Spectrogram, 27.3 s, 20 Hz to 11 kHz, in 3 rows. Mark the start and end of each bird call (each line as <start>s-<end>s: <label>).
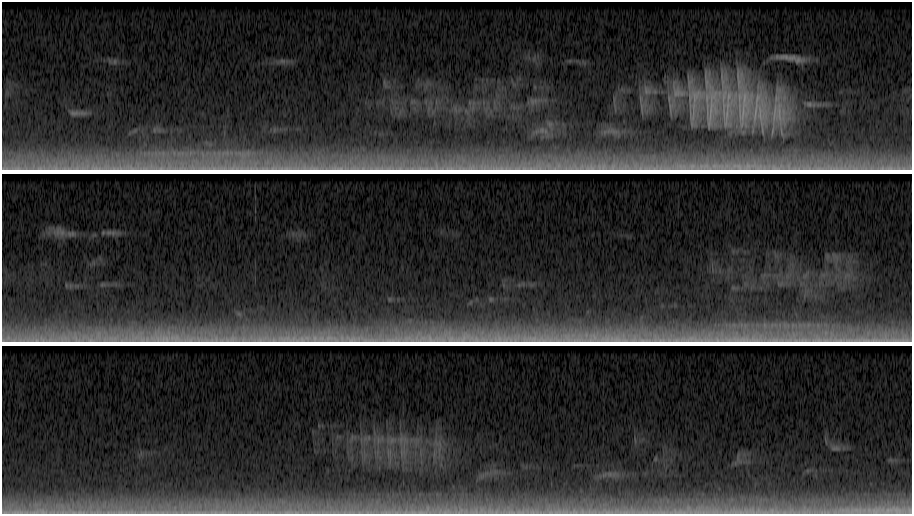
0.0s-4.0s: Gray Catbird (Dumetella carolinensis)
1.1s-2.6s: unidentified bird
3.4s-5.1s: Common Yellowthroat (Geothlypis trichas)
6.1s-8.1s: Northern Waterthrush (Parkesia noveboracensis)
7.1s-10.5s: Cedar Waxwing (Bombycilla cedrorum)
15.8s-18.0s: Common Yellowthroat (Geothlypis trichas)
16.0s-17.8s: unidentified bird
21.1s-22.8s: Northern Waterthrush (Parkesia noveboracensis)
22.8s-24.5s: Great Crested Flycatcher (Myiarchus crinitus)
23.9s-27.3s: Gray Catbird (Dumetella carolinensis)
